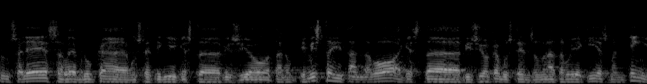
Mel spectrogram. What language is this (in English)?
Catalan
